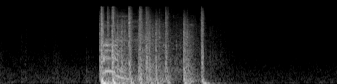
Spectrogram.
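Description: A burst of loud gunshots rings out.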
